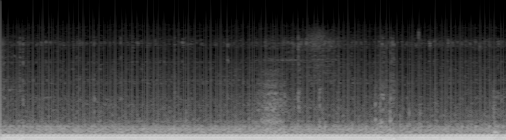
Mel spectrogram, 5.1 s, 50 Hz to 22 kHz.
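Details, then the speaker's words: Audi B5 S4 just after new 3 bar MAP sensor and tune flash, engine still cold, fuel trims still adapting. Steady, even low rumble at about three beats per second, no misses or knocks; normal cold idle. "You still have to adjust, so once they adjust, they will start reading a little better once the engine warms up. It's still cold. But yeah, it seems to rev normal."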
